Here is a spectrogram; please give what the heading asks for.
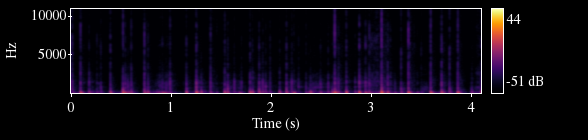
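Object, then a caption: Kraft paper greeting card. Long painted nails tap and scratch across the surface of a flat kraft-paper Merry Christmas card printed with a heart wreath. The result is a rapid, irregular stream of short, dry clicks and scrapes with a low, dull body and almost no ring.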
